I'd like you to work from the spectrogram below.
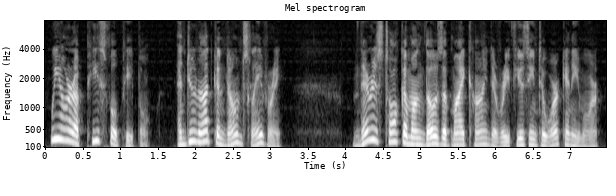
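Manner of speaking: peaceful mermaid, lifted pitch; earnest mermaid. Acted. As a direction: plead your people's case earnestly.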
